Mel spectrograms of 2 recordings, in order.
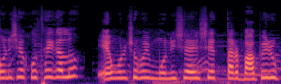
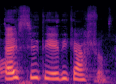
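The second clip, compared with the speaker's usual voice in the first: plain reading voice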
